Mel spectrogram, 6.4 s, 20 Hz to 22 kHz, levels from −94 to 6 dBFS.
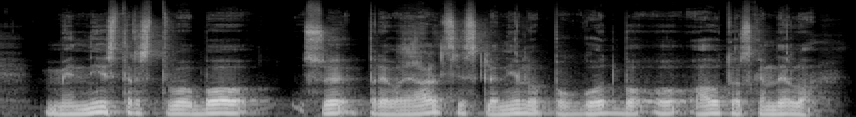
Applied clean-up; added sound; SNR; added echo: neural mask model Resemble Enhance denoiser.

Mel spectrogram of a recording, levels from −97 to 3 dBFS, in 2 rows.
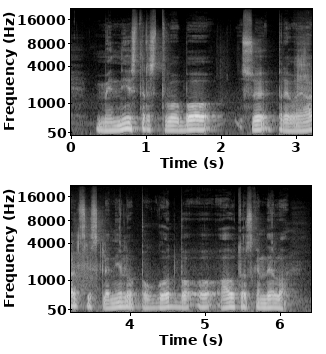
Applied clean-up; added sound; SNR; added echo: none; Fart; 18 dB; none.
